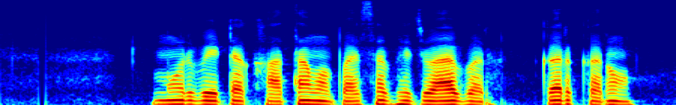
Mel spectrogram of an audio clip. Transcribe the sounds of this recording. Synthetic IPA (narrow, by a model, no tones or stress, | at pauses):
moːɾbeːʈakʰaːt̪ãmẽpɛːsabʱeːd͡ʒʋaːebɐɾ | kɐɾkəɾõː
